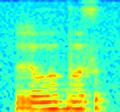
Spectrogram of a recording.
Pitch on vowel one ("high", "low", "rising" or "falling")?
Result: rising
